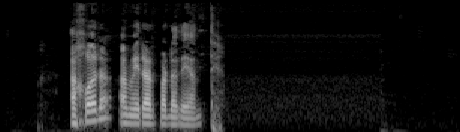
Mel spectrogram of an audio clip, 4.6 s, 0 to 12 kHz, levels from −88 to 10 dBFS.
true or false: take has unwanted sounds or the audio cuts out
false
